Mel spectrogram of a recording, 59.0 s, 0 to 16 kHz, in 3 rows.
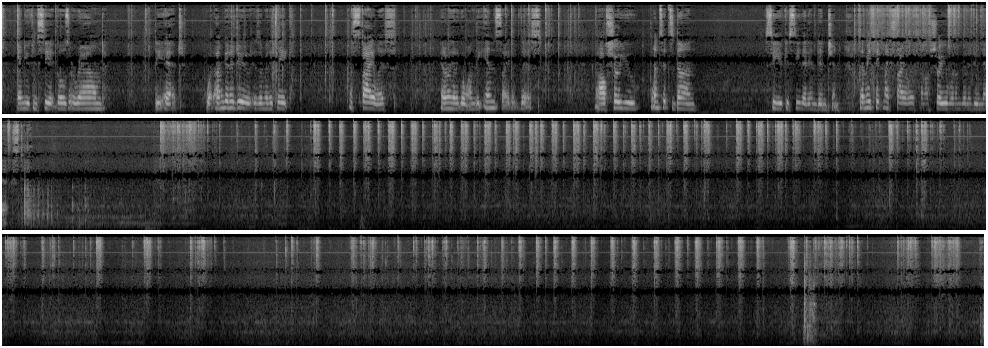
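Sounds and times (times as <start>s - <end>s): aluminium foil crackling: 0.0s - 13.7s, 15.3s - 20.2s, 22.6s - 59.0s.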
